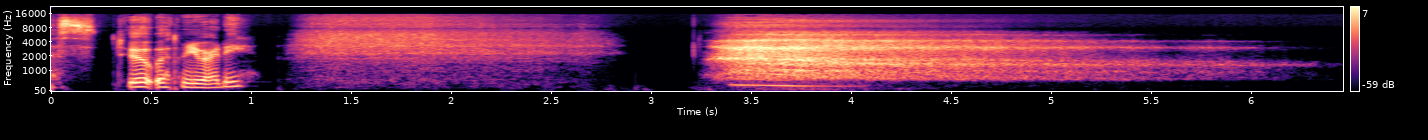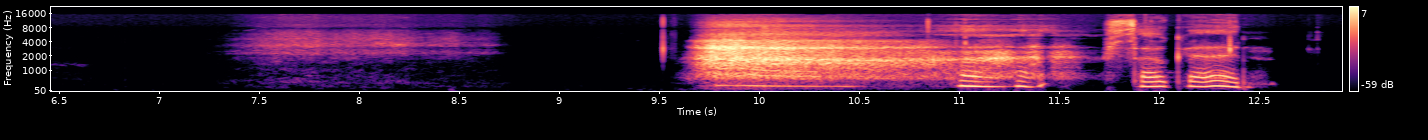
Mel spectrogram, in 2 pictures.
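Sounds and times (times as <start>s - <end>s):
speech: 0.0s - 1.6s, 11.0s - 12.9s
big deep breaths with long loud sighing exhale: 1.2s - 6.5s, 7.3s - 8.8s, 9.6s - 11.7s.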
